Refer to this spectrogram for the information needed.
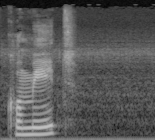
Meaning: comet
- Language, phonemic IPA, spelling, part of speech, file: German, /koˈmeːt/, Komet, noun, De-Komet.ogg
